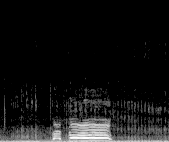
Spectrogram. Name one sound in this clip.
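A race car engine revs hard in a sharp, rising scream and then drops away.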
